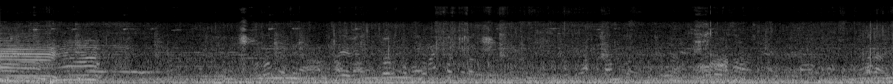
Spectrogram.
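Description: Cattle low and moo amid the bustle of a busy livestock bazaar in Karakol, Issyk-Kul, with vehicles arriving and people talking throughout; the calls come intermittently from nearby in a dense, continuous crowd din.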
